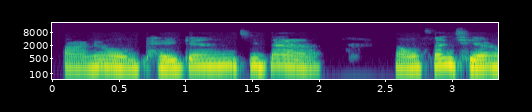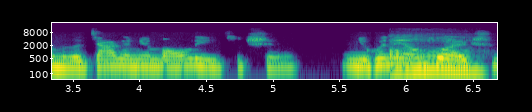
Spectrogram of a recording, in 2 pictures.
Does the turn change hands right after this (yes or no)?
yes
